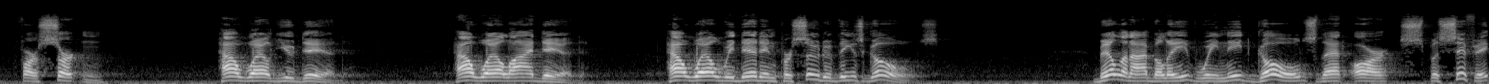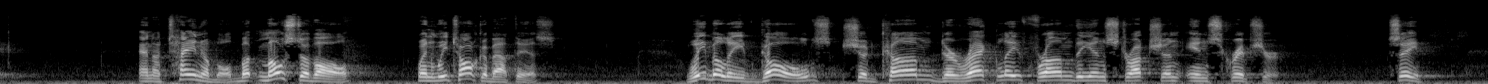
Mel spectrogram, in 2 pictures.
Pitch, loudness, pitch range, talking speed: 175 Hz, -17 LUFS, 150-200 Hz, 105 wpm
